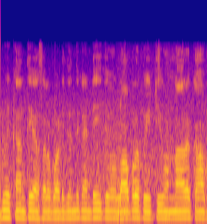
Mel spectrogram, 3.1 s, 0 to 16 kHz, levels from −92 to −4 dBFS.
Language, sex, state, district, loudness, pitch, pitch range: Telugu, male, Andhra Pradesh, Chittoor, -16 LUFS, 115 Hz, 115-120 Hz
